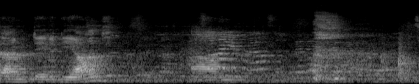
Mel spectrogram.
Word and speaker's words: Bjelland: Hi, as he said, I'm David Bjelland. That's how you pronounce it.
